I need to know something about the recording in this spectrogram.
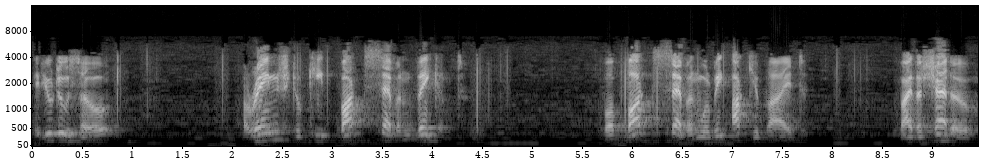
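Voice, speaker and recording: An actor playing a mysterious crime-fighting avenger, solemn and authoritative, in 1930s radio drama style. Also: male voice, fairly high pitch, animated, measured pace, pauses often, breathy edge. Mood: commanding. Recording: dull old radio recording, music behind.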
